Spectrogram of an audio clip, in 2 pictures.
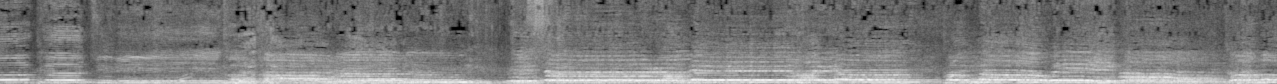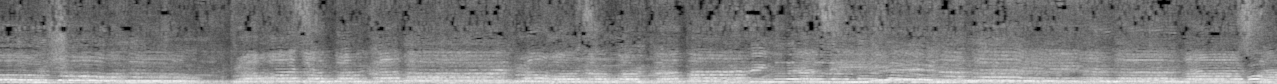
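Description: A choir singing together in long held phrases, with brief breaks between them.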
